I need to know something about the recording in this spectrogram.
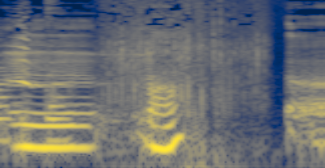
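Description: Cartoon comedy sound effect: a low, buzzy tone held steady for about half a second, followed a moment later by a short rising-and-falling grunt-like sound.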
